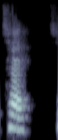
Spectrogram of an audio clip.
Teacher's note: आपके मुंह से एकदम से हवा निकली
